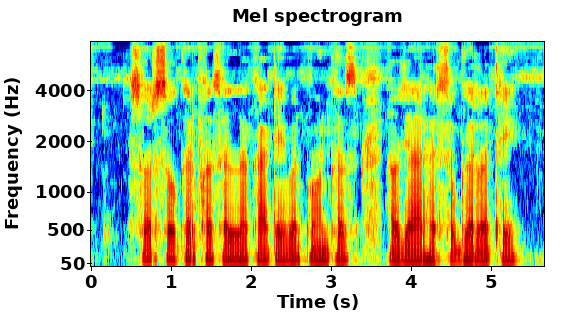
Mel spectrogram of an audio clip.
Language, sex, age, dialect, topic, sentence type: Chhattisgarhi, male, 46-50, Northern/Bhandar, agriculture, question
